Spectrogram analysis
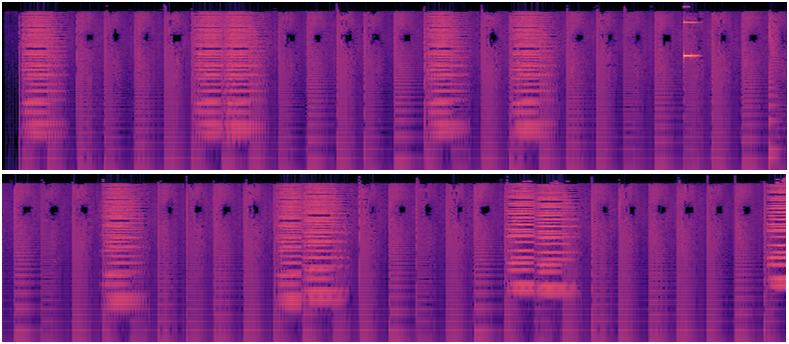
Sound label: cms; silpheed going in fortress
